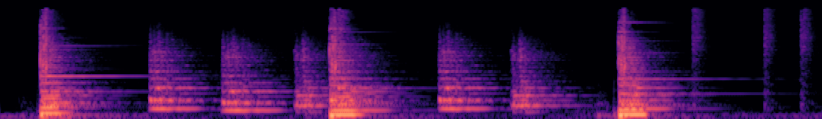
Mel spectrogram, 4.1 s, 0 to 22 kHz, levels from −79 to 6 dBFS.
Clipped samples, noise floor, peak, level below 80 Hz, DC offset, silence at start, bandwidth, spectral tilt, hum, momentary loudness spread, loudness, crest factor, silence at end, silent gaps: under 0.1%; -52 dBFS; -2 dBFS; -36 dBFS; under 0.1%; 0.2 s; 17 kHz; -6 dB/octave; none; 14 LU; -24 LUFS; 22 dB; 0.1 s; none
